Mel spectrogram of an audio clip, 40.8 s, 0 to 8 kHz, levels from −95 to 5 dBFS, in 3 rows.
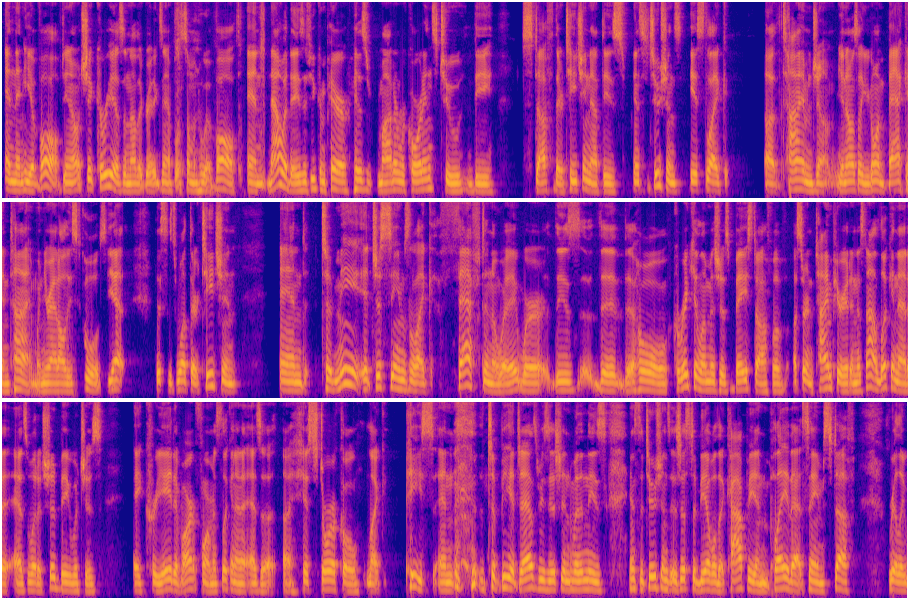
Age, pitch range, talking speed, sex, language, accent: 20-39, 120-145 Hz, 195 wpm, male, English, American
